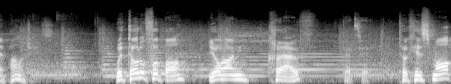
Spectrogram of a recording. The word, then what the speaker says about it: Cruyff: It's pronounced Cruyff. My apologies. With total football, Johan Cruyff.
